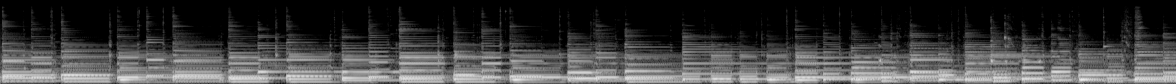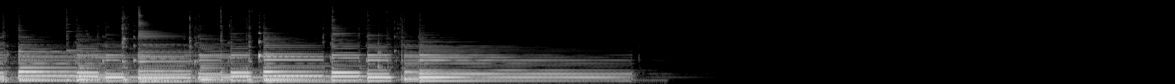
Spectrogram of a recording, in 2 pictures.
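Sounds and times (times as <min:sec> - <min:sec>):
classical guitar: 0:00.0 - 0:18.5.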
